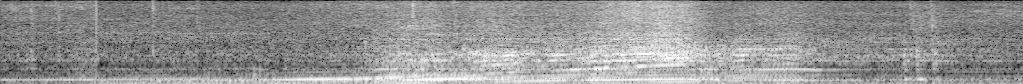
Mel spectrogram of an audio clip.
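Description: Lamborghini engine revving close by, climbing sharply in pitch to a loud peak and then dropping away over a few seconds, heard alone with no talking.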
